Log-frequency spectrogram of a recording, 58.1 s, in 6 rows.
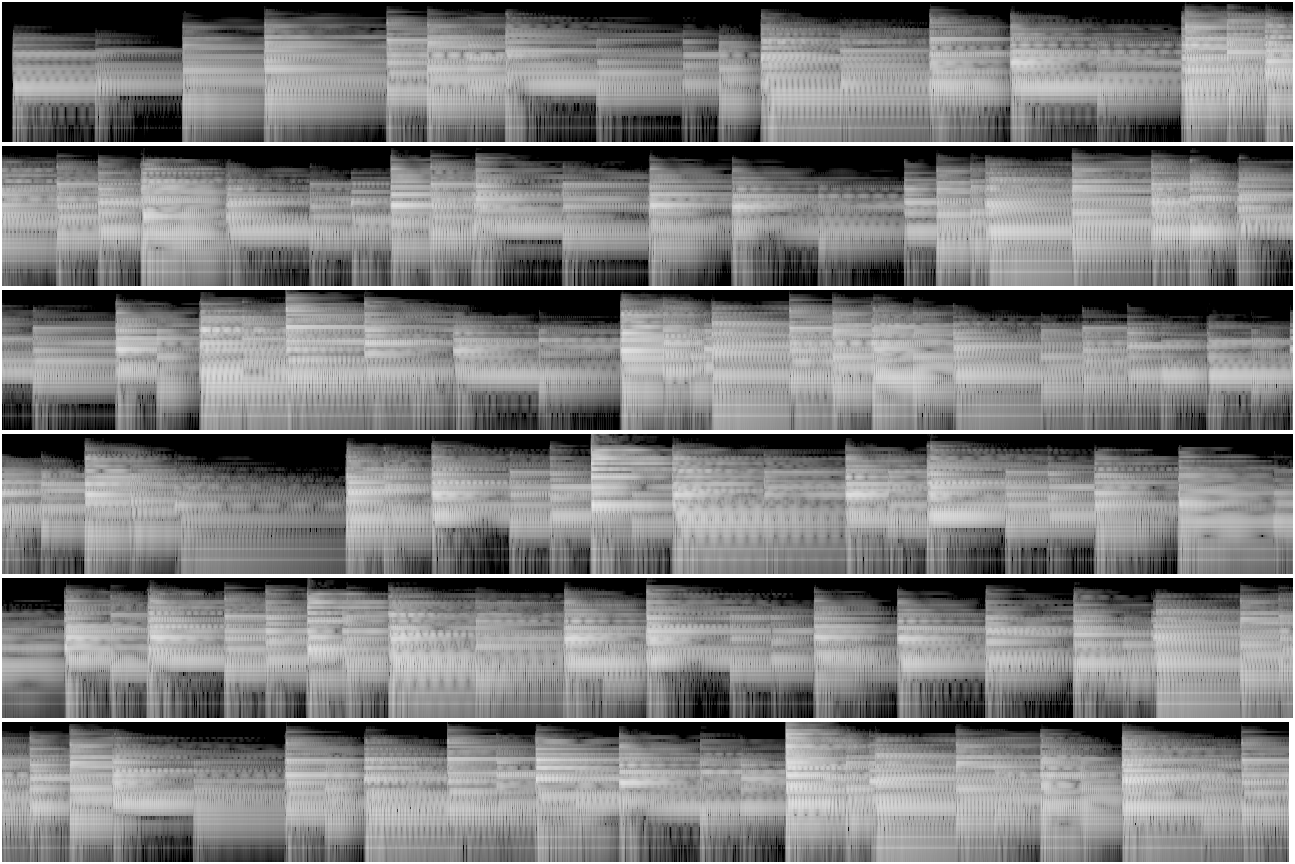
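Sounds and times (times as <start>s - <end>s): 
piano folk tune: 0.0s - 58.0s.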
